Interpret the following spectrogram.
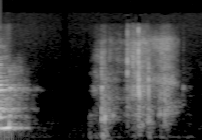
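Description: A tablespoon scooping zinc oxide powder out of its bag: a few short scraping and rustling sounds about a second in.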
